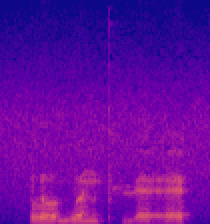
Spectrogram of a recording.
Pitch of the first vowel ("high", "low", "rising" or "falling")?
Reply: falling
